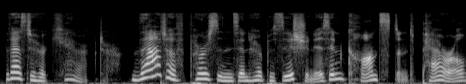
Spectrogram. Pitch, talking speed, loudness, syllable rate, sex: 205 Hz, 195 wpm, -20 LUFS, 5.0 syllables/s, female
